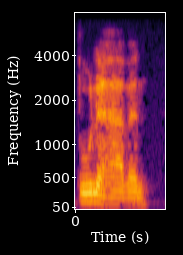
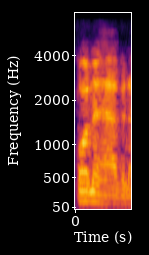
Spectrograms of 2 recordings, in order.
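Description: First: Bunnahabhain with first syllable BOON, an "oo" sound; speaker's habitual pronunciation. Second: Bunnahabhain with first syllable BUN, as in "bun"; rep's pronunciation. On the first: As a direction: say Bunnahabhain starting BOO-na, not BUN-na. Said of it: "I've always called it". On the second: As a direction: say Bunnahabhain starting with a short "uh": BUN-na. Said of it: "he calls it Bunnahabhain". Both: Shown as a demonstration.

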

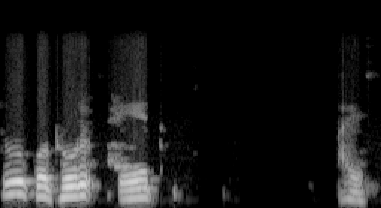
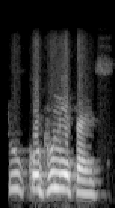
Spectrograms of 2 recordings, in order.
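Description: First: Slow, softer, separated words; slow dictation. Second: Said in the usual way. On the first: Shown as a demonstration. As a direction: leave gaps for pupils to write. Teacher repeats slowly for dictation. (सावकाश, थांबत, हळू आवाजात)

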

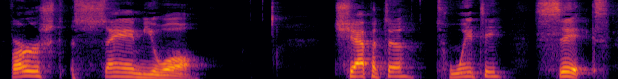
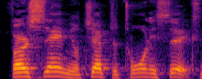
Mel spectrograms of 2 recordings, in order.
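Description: First: Word by word, with long pauses; slow announcement. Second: Said in the usual way. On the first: Real, not acted. Pastor announcing the chapter to congregation, slow announcement. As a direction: stretch out each word of the reference.

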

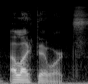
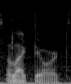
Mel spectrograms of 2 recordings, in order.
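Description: First: Said in the usual way. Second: Softer and lower, half to himself; quiet echo. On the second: Real, not acted. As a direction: repeat it under your breath. Repeats the line as echo.

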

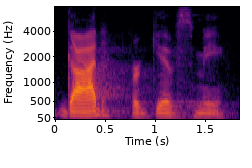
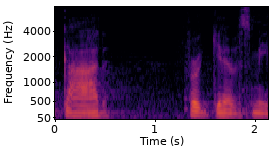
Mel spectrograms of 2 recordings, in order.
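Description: First: Congregation response. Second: Soft model line. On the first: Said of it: "Say that with me". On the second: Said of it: "tell that good news". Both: Shown as a demonstration.

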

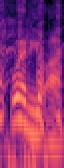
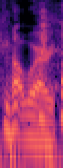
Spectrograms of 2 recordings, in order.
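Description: First: Laughing through mom's mixed-up question; mom's broken English. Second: Said in the usual way. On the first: Retold or imitated. [name] quotes his mom's panicked phone question, laughing. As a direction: mimic mom's jumbled grammar, chuckling. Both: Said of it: "I mean, not where are you?".

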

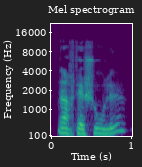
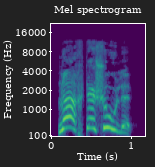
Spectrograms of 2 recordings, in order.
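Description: First: Said in the usual way. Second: High shouted, NACH punched; strict teacher. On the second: Acted. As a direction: yell it like a furious principal. Principal yells detention.

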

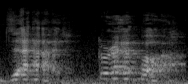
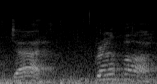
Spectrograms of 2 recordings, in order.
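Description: First: Very high, drawn mimicking cry; eerie echoed call. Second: High-pitched, distant-sounding yell; calling out. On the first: Unseen thing echoing the hunter's call, eerie high mimicry. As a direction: mimic a lost hunter's yell, higher and not quite human. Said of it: "echoed back to me". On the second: Lost hunter to his dad and grandpa, high distant yell. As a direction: call for them from far off, high but held back in volume. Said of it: "I yell out". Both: A narrator's reading.

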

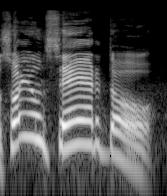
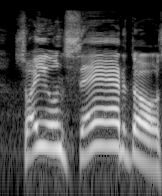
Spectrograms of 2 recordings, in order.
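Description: First: "un" lifted high, slow and loud; boy showing off. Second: "cerdo" stretched high and slow; boy showing off. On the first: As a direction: stress the little "un", sing it out. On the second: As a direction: play the pig, lean on "cerdo". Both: A narrator's reading. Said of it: "gritó Avery".

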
